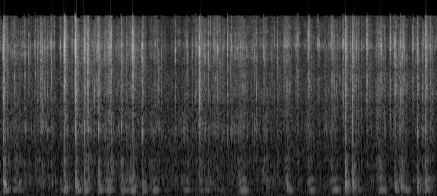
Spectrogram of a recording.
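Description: A cotton swab rubs along the key edges of a black plastic laptop keyboard, moving across different rows. It produces a rapid, uneven patter of light, bright key clicks with a soft scraping hiss between them. Each click dies away almost instantly.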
